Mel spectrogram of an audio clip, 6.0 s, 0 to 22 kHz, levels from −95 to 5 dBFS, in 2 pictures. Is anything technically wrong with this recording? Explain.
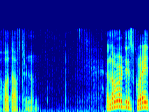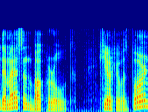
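Yes. Overlap-add ripple runs through the whole speech clip. The audio was split into windowed frames and rejoined with an overlap whose gains never sum to a constant, so the level plunges by about 60 dB once per frame, roughly 20 times a second. This gives a fast, rough flutter, carried over the mSBC headset link, which passes nothing above about 7.7 kHz.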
